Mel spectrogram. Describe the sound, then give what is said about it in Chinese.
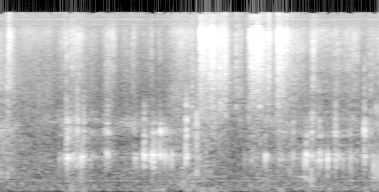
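Large potato wedges, peeled and cut, are set onto baking paper on a tray, giving a string of light clinks, taps and soft knocks in an irregular rhythm, with no voices. “薯角放在你的烤纸上”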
